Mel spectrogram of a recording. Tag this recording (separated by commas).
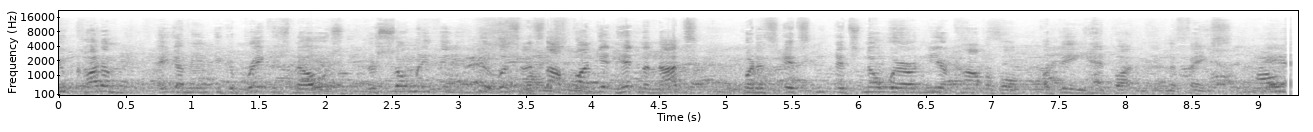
Speech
